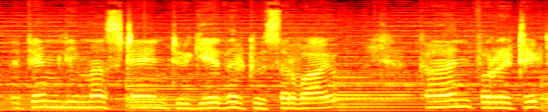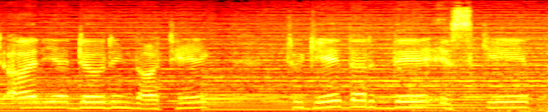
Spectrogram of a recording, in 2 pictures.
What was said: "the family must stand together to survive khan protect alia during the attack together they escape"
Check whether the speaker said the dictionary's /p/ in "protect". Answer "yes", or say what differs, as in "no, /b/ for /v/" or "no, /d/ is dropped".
no, /f/ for /p/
